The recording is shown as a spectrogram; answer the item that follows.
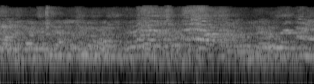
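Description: Many people talking at once: overlapping chatter of a group in a room.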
